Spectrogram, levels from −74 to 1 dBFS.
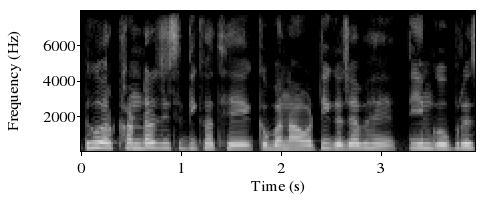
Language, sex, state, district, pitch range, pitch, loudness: Chhattisgarhi, female, Chhattisgarh, Sarguja, 225-245 Hz, 235 Hz, -22 LUFS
